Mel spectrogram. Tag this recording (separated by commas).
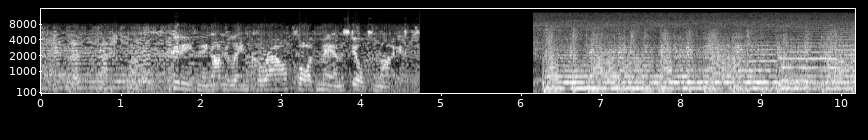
Music, Speech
